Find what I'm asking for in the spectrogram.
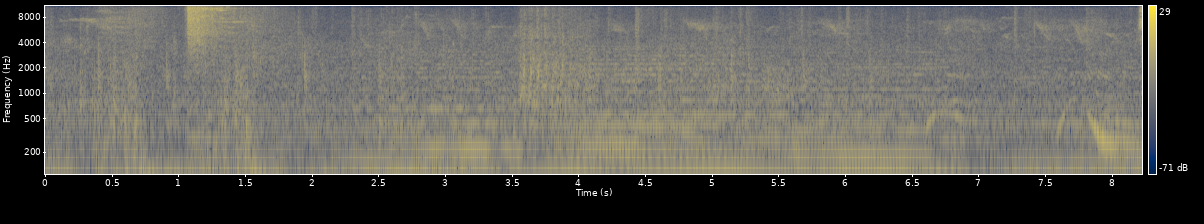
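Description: In the video game Assassin's Creed 2 on PC, horse hooves clop alongside a couple of brief whinnies near the end. Birds coo and chirp in a steady outdoor ambience beneath them, at a moderate level.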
